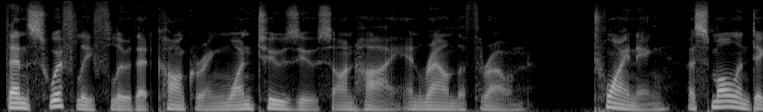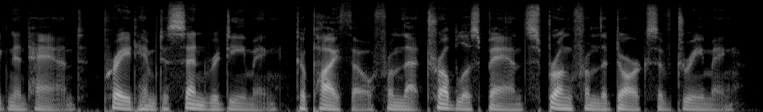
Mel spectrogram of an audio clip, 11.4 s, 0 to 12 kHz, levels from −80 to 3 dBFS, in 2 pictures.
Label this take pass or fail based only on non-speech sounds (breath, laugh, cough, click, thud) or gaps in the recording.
pass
